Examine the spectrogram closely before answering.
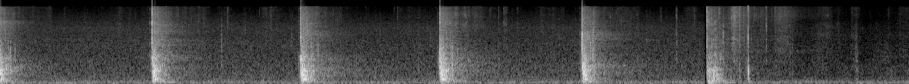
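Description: Axe chopping into a fresh-cut log: six sharp blows about one and a half seconds apart, the last one weaker and followed by a couple of lighter knocks.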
